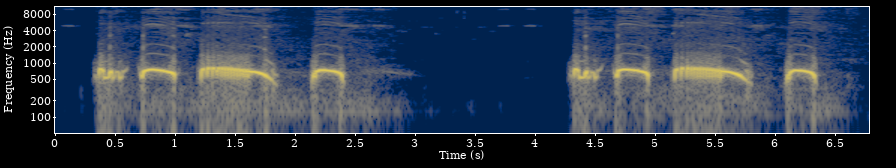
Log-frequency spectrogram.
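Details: Spotted dove calling as a hunting lure: a phrase of a quick stuttered note, a short coo, a long drawn downslurred coo and a final short coo, repeated twice about four seconds apart, clear and close.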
